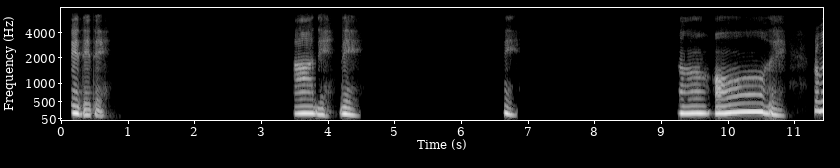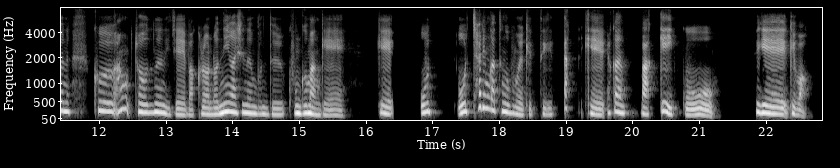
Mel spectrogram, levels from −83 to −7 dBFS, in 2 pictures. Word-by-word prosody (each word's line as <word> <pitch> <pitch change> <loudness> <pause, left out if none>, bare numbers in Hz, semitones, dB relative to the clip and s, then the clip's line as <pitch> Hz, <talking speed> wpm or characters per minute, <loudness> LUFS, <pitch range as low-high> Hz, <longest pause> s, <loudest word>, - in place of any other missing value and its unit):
네네네. 145 - -3 2.7
아 190 +1 +1
네네. 155 -1 -4 2.1
네. 160 -7 -4 2.4
아 190 0 +1
어 215 +4 +3
네. 145 -9 -6 0.4
그러면은 250 -2 +1 0.3
그 245 -3 +1
한 285 +7 -2
저는 215 -2 +3
이제 160 -3 -3
막 145 0 -7
그런 170 -2 -2
러닝하시는 205 +2 +4
분들 165 -2 -4
궁금한 190 -4 +4
게 140 -2 -6 0.4
그게 185 -5 0 0.4
옷 225 +2 +1 0.3
옷차림 235 - +2
같은 265 -4 0
거 215 - +3
보면 180 -4 -1
이렇게 150 +1 -8
되게 160 -1 -8
딱 165 - -5
이렇게 165 -7 -1
약간 200 -1 +1
맞게 170 +6 0
입고 155 - 0 0.5
되게 195 -5 +6
이렇게 185 - -1
막 145 -3 -6
185 Hz, 175 characters per minute, -23 LUFS, 160-215 Hz, 2.7 s, 되게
